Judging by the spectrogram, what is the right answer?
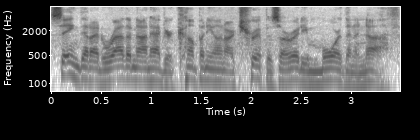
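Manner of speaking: ordinary talk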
